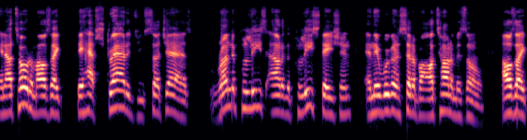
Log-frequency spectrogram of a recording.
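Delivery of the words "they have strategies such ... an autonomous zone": normal talking voice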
